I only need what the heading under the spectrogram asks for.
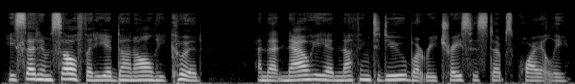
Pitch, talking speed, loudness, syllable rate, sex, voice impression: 195 Hz, 240 wpm, -19 LUFS, 5.5 syllables/s, female, very feminine, slightly middle-aged, thin, slightly tensed, slightly powerful, slightly dark, hard, very clear, fluent, slightly raspy, slightly cool, intellectual, refreshing, very sincere, slightly calm, slightly friendly, reassuring, unique, elegant, slightly wild, sweet, lively, strict, slightly intense, sharp, slightly light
